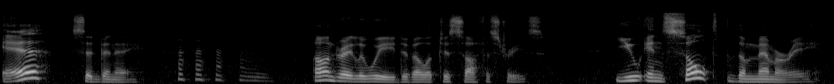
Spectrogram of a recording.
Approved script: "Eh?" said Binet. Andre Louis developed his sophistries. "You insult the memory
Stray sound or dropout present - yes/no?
yes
